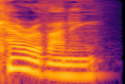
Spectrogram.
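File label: "caravanning", English, British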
